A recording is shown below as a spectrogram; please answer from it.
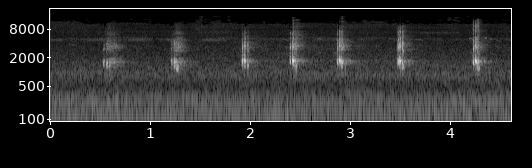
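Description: Limpkin giving seven loud, harsh notes with ringing overtones, spaced about two-thirds of a second apart and growing louder, over a low steady background hum.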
